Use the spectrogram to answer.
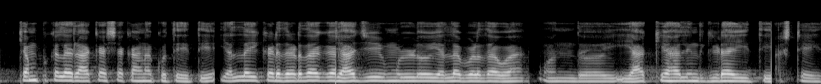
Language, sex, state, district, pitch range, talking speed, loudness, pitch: Kannada, male, Karnataka, Dharwad, 150-170 Hz, 125 wpm, -16 LUFS, 160 Hz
